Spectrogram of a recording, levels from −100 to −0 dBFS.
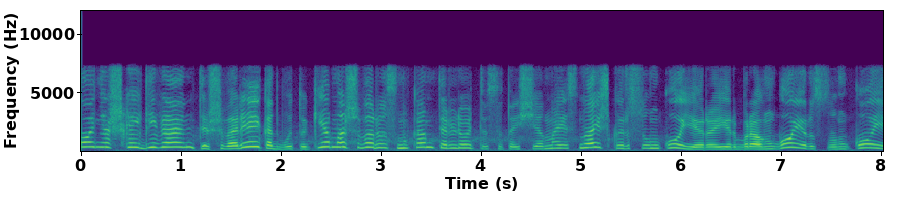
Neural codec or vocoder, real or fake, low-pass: codec, 16 kHz, 6 kbps, DAC; fake; 7.2 kHz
